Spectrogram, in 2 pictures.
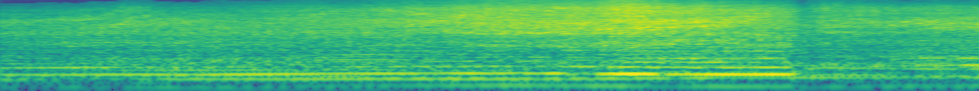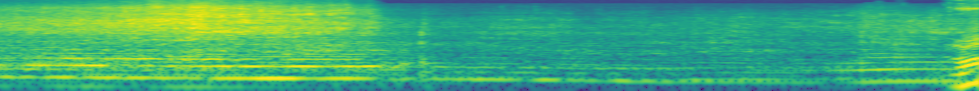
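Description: Late model stock cars racing at Monett Motor Speedway, a dense roar of several engines with rising and falling pitch as the field circles the track, loud and continuous before dropping off near the end.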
